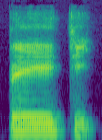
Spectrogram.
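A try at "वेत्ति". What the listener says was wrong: That's better, but just don't be shy of holding the T. Veti.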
